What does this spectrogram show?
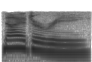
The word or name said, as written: nitery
